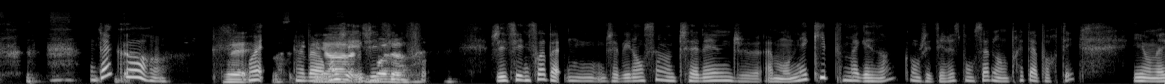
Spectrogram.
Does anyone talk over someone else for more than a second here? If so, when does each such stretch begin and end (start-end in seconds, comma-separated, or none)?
2.5-4.2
